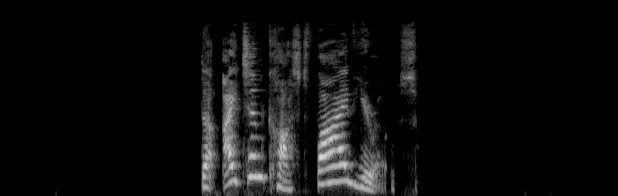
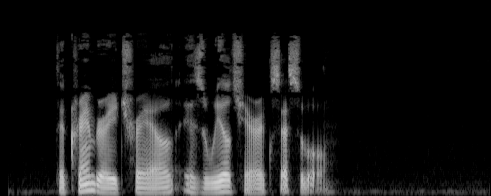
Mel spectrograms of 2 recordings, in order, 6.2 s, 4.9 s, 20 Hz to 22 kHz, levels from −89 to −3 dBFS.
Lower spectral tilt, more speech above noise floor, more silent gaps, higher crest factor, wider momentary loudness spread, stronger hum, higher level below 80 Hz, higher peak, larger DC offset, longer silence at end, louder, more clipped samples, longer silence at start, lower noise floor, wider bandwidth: second, -4 dB/octave vs -5.5 dB/octave; first, over 63 dB vs 47 dB; neither; about the same, 22 dB vs 22 dB; first, 20 LU vs 10 LU; neither; second, -78 dBFS vs -56 dBFS; second, -10 dBFS vs -6 dBFS; neither; first, 2.05 s vs 1.7 s; about the same, -26 LUFS vs -25 LUFS; neither; first, 2 s vs 0.6 s; first, under -90 dBFS vs -72 dBFS; first, 14 kHz vs 11 kHz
